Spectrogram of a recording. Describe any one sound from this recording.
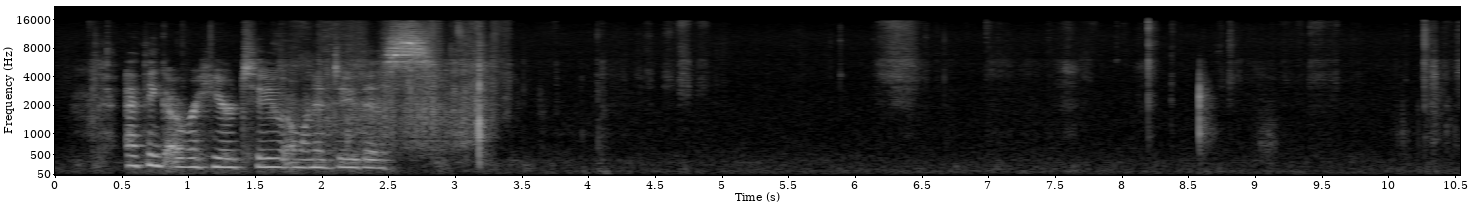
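Paper rustles and taps softly as fingers press stickers onto a page.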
